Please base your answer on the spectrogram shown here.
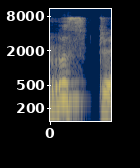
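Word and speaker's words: wrist: பவ் அப்படிங்கறத அழுத்தி சொல்லிக்கணும் இப்போ சைலெண்ட் டபள்யூ வேர்ட்ஸ் டபள்யூ வந்து இங்க உச்சரிக்க படாத வார்த்தைகள் ஓகே அப்ப எழுத்து டபள்யூ இருந்தாலும் நம்ம ரைட் ராங் ரிஸ்ட் அப்படின்னு எல்லாம் சொல்லக்கூடாது சொல்றது இல்ல இந்த டபள்யூ வந்து சைலெண்ட் ஆயிடும் அமைதியா இருக்கும் உச்சரிக்கப்படாது அப்ப எப்படி உச்சரிப்போம் வெறும் ஆர் ஐ டி ரைட்டு ஆர் ஓ என் G wrong or ஐ எஸ்டி ரிஸ்ட் அப்படின்னு படிப்போம் அப்ப இந்த w வந்து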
